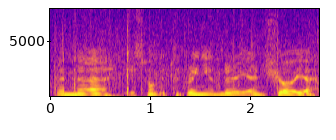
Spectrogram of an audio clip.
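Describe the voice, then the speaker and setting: Deep-voiced man vlogging outdoors in rain. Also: monotone, brisk. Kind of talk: casual chat to camera. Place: outdoors in wet woodland. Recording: rain pattering, clear background noise.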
